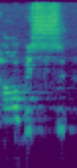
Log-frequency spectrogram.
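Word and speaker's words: harvest: अब ये जो लफ्ज है हार्वेस्ट है, इसमें आर भी साइलेंट है और ये जो वेस्ट नहीं पढ़ना, इसको विस्ट पढ़ना है, हार्वेस्ट।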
